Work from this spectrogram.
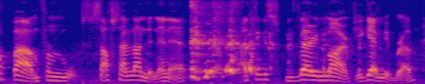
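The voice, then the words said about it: Put-on British London accent. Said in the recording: “Stop doing your British accent ... your British accent ... Sucks. ... It's actually not bad.”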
